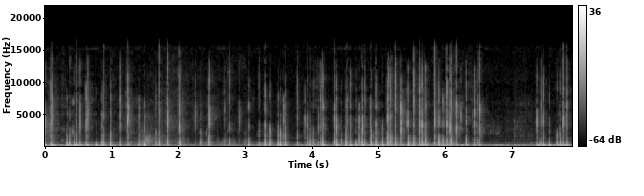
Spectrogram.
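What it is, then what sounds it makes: Silicone phone case, tapped and scratched. A pink soft silicone phone case with a raised bumpy back, hollow and empty, is held in the hands and rapidly tapped and scratched with long nails. The result is a dense stream of sharp, dry clicks and scratches over a low, muffled thump, with no ring after each hit. The tapping eases into quieter scratching around the two-to-three-second mark and again near seven seconds.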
